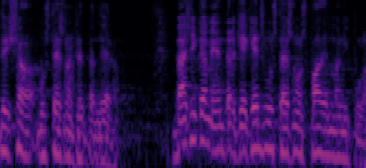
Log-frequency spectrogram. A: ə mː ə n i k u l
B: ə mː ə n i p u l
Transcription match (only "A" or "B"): B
